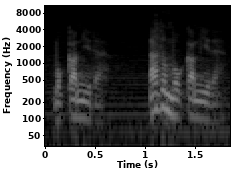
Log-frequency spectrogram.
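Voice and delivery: low, soft, heavy-hearted plea; hushed refusal. Acted. Moses telling God he cannot go, hushed. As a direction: drop right down to a quiet refusal.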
